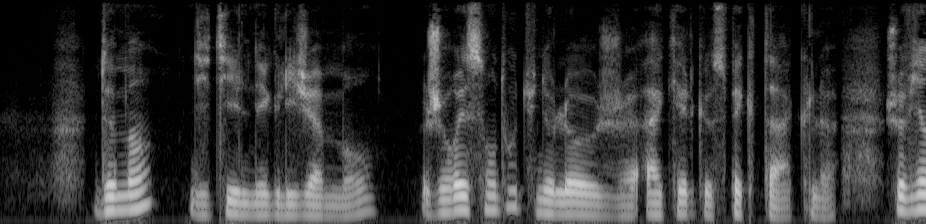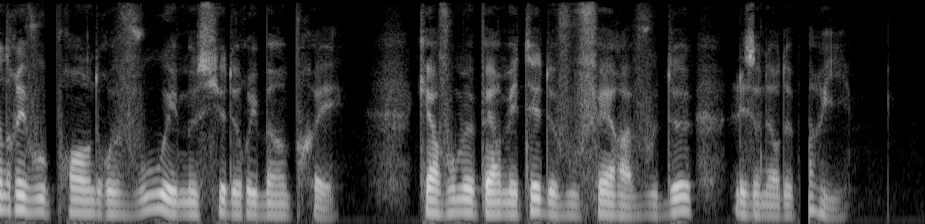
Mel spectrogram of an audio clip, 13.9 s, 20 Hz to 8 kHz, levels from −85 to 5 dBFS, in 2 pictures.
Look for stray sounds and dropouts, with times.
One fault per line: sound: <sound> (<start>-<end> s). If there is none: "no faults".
sound: dropout (13.0-13.0 s)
